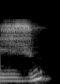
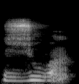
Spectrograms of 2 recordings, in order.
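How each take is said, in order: First: The ending is silent, ending on plain 'ou'. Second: The ending is sounded as a nasal vowel. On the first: The speaker calls it right. "mais bien" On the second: The speaker calls it wrong. "nous ne dirons pas"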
